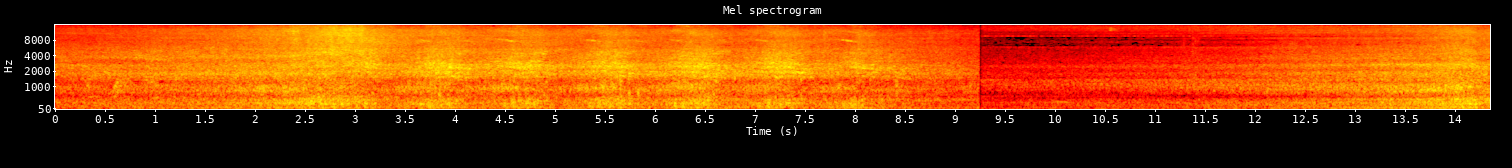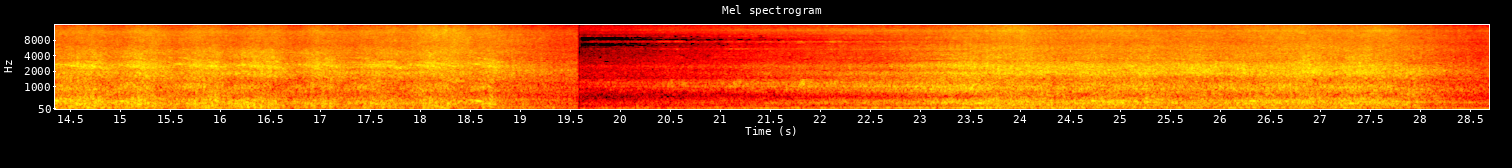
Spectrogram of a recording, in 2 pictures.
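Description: Trains passing through the station on the Milan–Venice line, three passes in a row. Each builds up loud with rhythmic wheel clatter over the rails and is cut off abruptly, about a third and two thirds of the way in.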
